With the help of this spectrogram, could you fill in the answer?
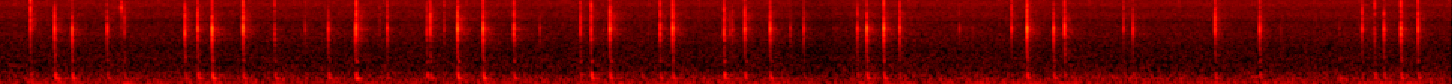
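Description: Fingertips tap on a plastic micellar water bottle in quick, irregular bursts of sharp, typing-like clicks. Each tap is bright and dies away almost at once, over a faint low rumble.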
